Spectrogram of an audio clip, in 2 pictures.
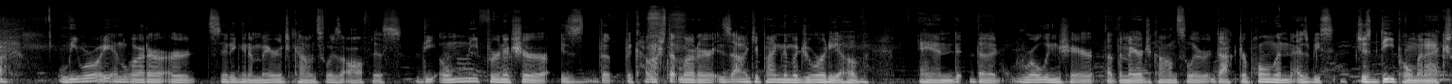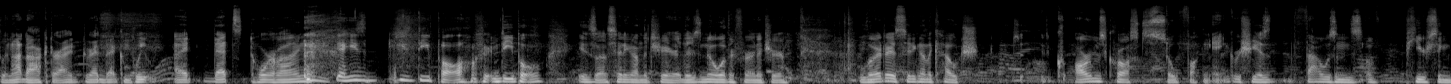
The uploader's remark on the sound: as we record from our favorite jazz club Will's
